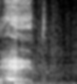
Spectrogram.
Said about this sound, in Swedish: Får jag snyta mig bara?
